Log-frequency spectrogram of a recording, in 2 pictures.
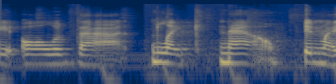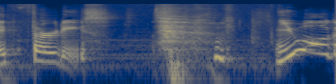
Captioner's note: laughs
